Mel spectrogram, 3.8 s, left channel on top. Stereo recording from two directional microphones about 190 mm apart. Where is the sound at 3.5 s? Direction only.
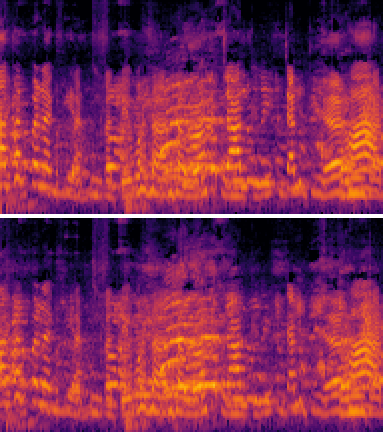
10° left (ahead or behind).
